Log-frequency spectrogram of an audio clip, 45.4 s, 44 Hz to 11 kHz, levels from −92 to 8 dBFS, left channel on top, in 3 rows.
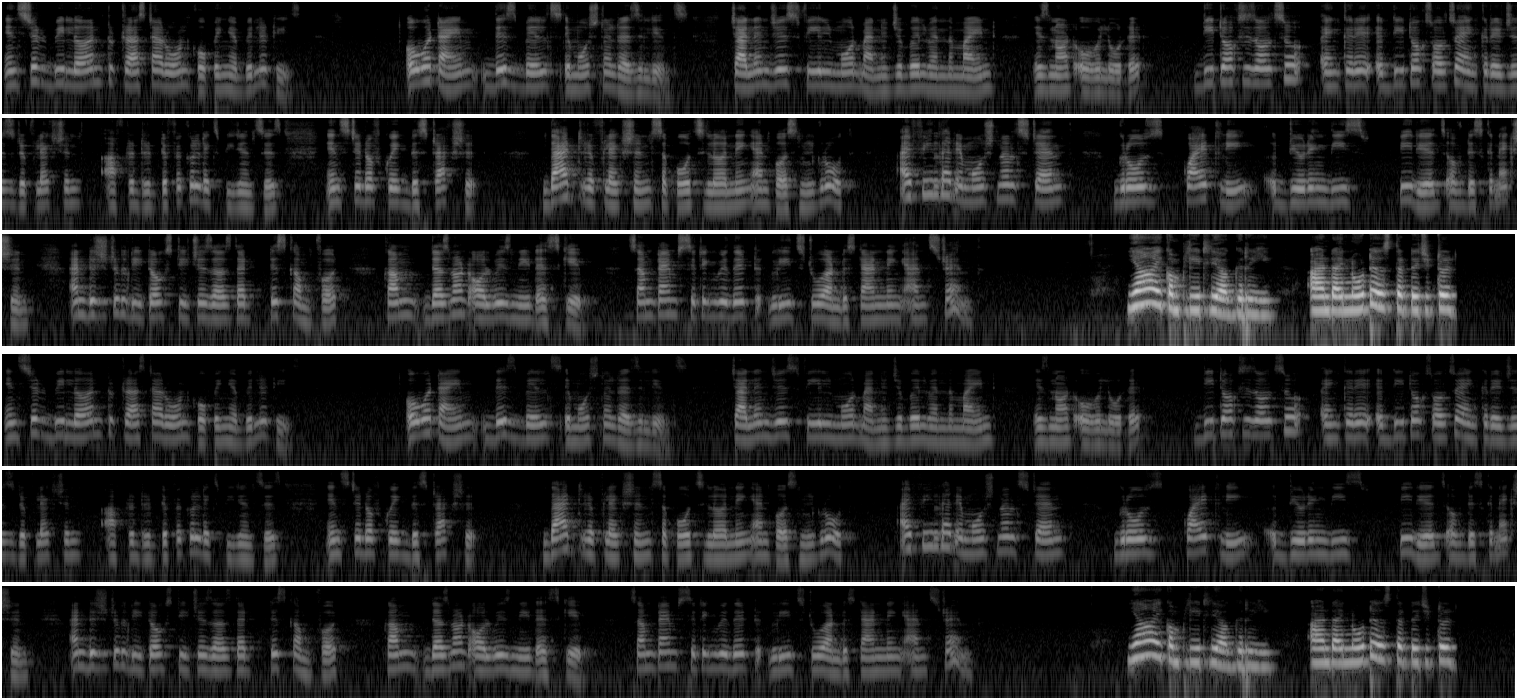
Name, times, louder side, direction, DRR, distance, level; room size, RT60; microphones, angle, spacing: voice 1, 0.0-2.9 4.0-6.8 7.3-9.9 10.3-11.5 11.9-19.9 20.6-23.7 24.1-25.8 26.3-28.8 29.1-33.7 34.1-36.2 36.6-40.0, left 3 dB, 85° left, 4.1 m, -45 dB
voice 2, 41.6-43.0 43.4-44.8, left 8 dB, 65° left, 0.3 m, -25 dB
head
